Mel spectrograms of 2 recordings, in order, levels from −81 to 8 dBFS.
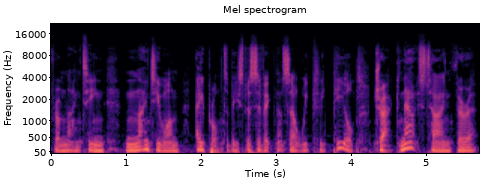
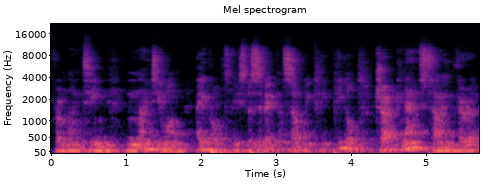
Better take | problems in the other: first | off-mic speech; far // room echo; noticeable; dies away in 0.5 s

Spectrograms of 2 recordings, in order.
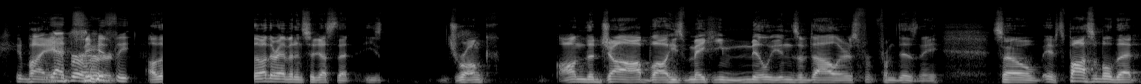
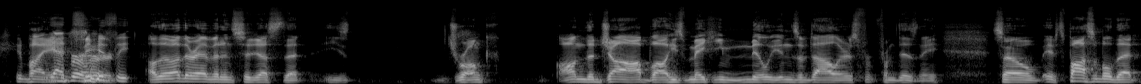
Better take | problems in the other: second | audio freezing; at 1.5 s for 1 s

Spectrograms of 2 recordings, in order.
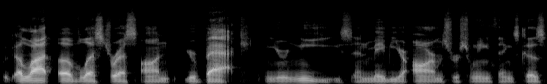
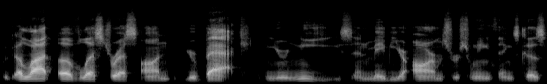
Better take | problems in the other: first | thin; somewhat; fading below 300 Hz

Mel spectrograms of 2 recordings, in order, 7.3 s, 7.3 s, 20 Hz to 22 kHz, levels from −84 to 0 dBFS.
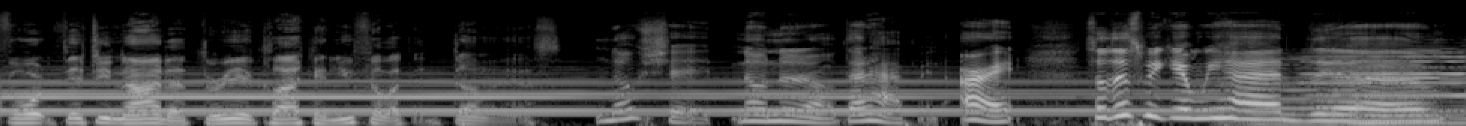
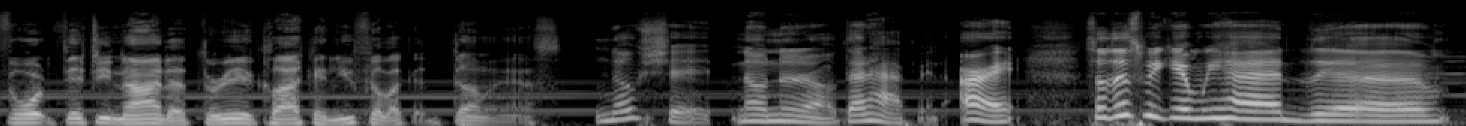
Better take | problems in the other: second | background music; loud; throughout; 6 dB below the speech; faint in the second

